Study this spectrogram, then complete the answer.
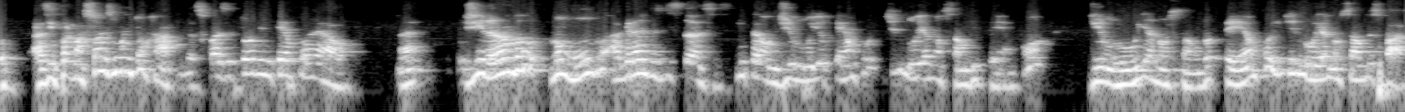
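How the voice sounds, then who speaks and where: A man's high voice swings very widely in pitch as he talks at a fairly slow pace. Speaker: teacher. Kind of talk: online lecture. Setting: teaching from home online. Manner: casual, conversational.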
